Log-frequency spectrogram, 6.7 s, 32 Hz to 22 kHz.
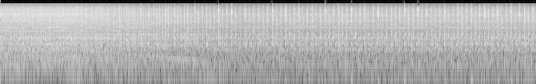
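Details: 2000 BMW 740iL idling with a light, sharp tick about three times a second from the top end, stopping around 2500 rpm and above; owner suspects chain guides or VANOS, not confirmed.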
